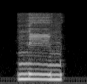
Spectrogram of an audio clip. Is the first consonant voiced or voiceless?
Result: voiced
